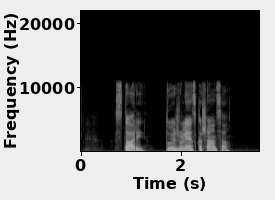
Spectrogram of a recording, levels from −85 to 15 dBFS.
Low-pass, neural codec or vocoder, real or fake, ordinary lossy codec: 10.8 kHz; none; real; none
